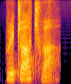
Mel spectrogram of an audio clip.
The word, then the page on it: retrochoir: Indian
